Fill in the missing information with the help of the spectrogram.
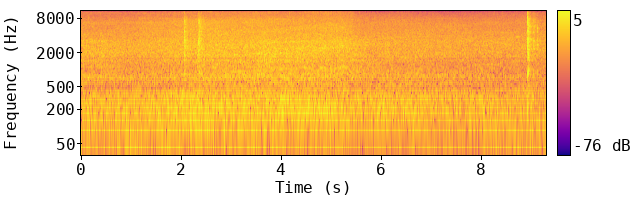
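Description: Road traffic at a busy city junction: London double-decker buses, a lorry, vans and cars running and pulling through, a steady rumble that swells a little about halfway through. A few short clicks about two seconds in and a sharp knock near the end.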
